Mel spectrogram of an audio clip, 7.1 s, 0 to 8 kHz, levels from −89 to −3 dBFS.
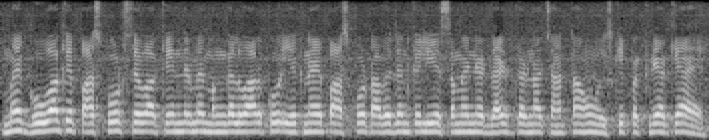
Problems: constant background noise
